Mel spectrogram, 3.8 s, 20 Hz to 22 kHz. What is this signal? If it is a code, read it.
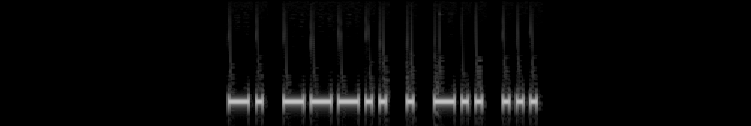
Morse code, heard as a keyed tone, about 36 wpm, 700 Hz. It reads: N8EDS
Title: USA Call Signs - 4x Character Spacing - 35wpm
